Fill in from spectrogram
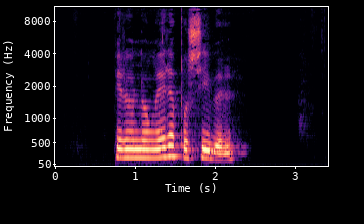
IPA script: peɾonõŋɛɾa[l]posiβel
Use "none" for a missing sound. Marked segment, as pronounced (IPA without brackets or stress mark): none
